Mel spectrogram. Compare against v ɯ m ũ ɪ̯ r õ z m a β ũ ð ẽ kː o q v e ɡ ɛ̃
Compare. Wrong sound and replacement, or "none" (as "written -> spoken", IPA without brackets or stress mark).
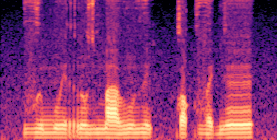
none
